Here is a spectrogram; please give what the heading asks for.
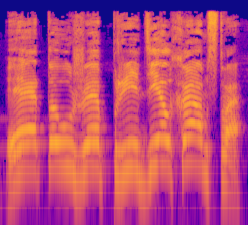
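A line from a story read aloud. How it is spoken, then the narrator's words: Shouted after someone. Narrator (Russian): Макнил крикнул ему вдогонку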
